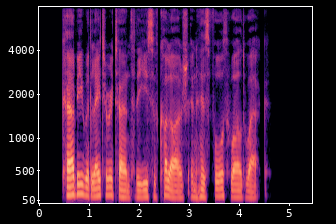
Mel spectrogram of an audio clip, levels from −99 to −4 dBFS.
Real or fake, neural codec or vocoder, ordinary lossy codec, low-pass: fake; codec, 16 kHz, 4 kbps, FreqCodec, larger model; none; none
